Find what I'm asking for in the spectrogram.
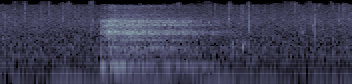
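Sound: light rain pattering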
